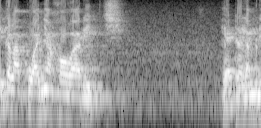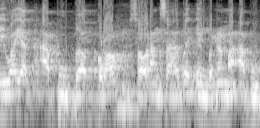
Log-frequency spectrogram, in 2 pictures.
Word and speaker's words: Abu Bakrah: Maka kata Abu Bakrah, bukan Abu Bakar, Abu Bakrah, dia mengatakan, uskut, diam engkau.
